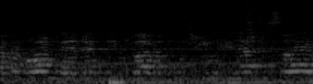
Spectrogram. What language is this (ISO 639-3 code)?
heb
